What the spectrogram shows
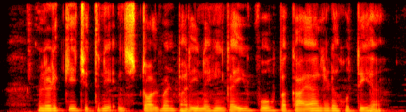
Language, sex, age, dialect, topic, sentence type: Hindi, male, 25-30, Marwari Dhudhari, banking, statement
